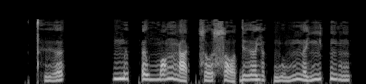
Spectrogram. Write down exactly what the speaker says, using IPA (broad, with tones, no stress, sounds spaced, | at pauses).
t̪ʰ ɨ˨˩˦ ə̯ | m ɨ˦˥ p̚ ʔ ə˧ w m ɔ˧˥ ŋ a˨˩ k̚ s o˨˩˦ s ɔ˨˩˨ ɗ ɨ˧ ə̯ j ə˨˩ k̚ m u˨˩˦ m n ə˨˩˦ j ɲ ə˦˥ k̚ ŋ ə˧ ŋ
